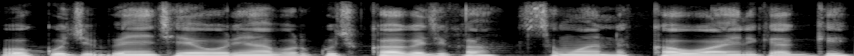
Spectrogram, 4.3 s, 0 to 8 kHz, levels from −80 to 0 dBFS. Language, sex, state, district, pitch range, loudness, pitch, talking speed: Hindi, male, Uttar Pradesh, Saharanpur, 115-125 Hz, -17 LUFS, 120 Hz, 225 wpm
